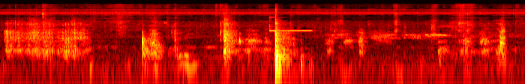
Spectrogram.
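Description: Knife chopping barbecued meat on a cutting board: a few sharp chops, the loudest about three and a half seconds in, with voices and farm animals in the background.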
